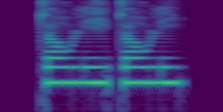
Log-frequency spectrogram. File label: Ewe, ideophones; Motion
